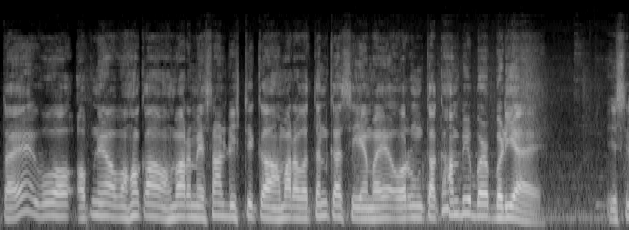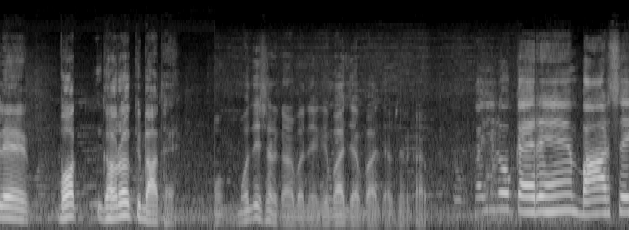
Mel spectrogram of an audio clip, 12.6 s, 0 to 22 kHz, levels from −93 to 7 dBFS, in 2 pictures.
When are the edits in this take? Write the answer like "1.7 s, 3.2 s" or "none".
8.5 s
